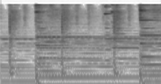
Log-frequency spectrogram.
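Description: Background music: a light melody of short struck notes, about three a second, over held bass notes that change about every second and a half.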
